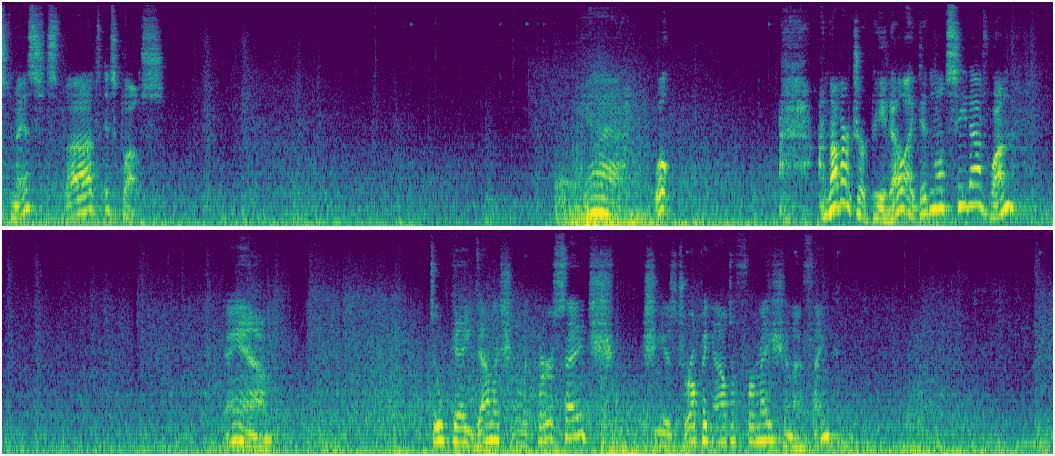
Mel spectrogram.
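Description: Heavy naval guns fire in booming blasts.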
